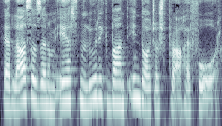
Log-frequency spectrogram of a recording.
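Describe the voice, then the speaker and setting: A woman narrating a scripted radio news report in an even, measured read. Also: medium pitch, vocal fry.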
